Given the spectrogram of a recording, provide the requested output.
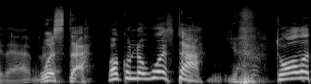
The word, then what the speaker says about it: Worcester: from worcester massachusetts oh my god did you pronounce it correctly did i yeah a lot of people say warchester warcester yeah i wanted to say that worcester welcome to worcester yeah dollar 25 please and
